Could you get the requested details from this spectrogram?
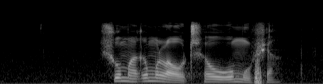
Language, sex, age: Northern Sotho, male, 20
